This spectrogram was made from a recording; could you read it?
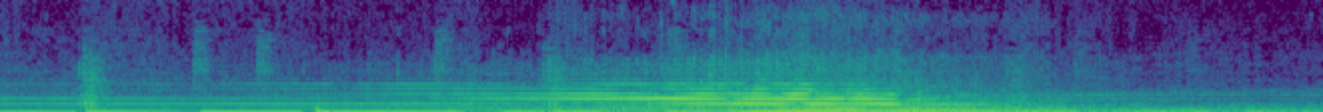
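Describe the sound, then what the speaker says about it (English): A car passes carrying a trumpet player holding a steady note, the tone sliding downward in pitch as it goes by, sustained and fairly loud over road noise with no speech. "What you heard there was the famous Doppler effect."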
